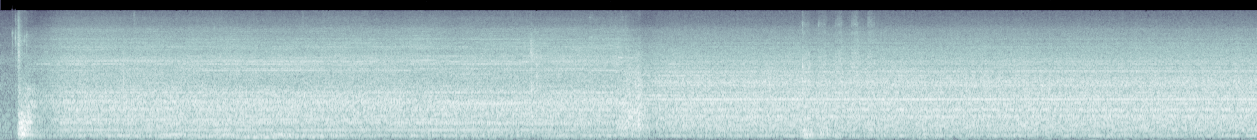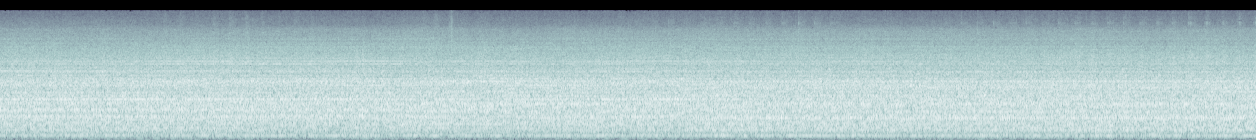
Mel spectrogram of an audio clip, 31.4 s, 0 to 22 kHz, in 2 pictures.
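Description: Metal lathe starting with a sharp clunk as the spindle engages, then running steadily while turning metal off the counterweight of a Suzuki 650 twin crankshaft spinning in the four-jaw chuck. About eight seconds in there is a brief knock and the running tone shifts.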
